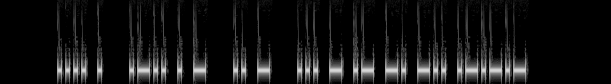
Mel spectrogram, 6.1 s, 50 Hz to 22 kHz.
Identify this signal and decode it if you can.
Morse code, heard as a keyed tone, about 32 wpm, 700 Hz. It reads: HE LET IT STAND.
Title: Sentences from Top 1000 Words - Review Part 1 - 30wpm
